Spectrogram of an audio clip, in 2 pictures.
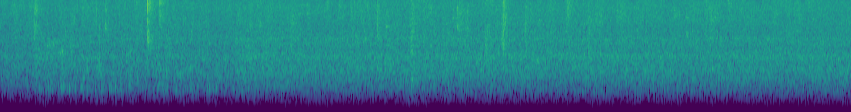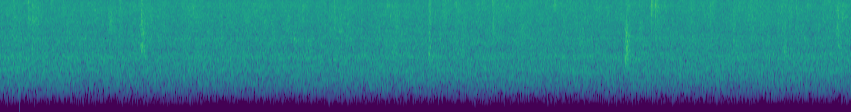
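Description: Steady rain falling on the ground and roof, an even hiss with a few sharp ticks of drops scattered through it.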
